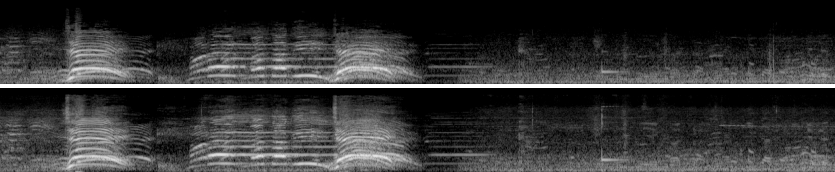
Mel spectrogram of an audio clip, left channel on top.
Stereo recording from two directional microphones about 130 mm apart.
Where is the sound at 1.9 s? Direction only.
25° right (ahead or behind).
